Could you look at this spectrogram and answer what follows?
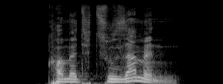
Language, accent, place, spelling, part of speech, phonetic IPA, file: German, Germany, Berlin, kommet zusammen, verb, [ˌkɔmət t͡suˈzamən], De-kommet zusammen.ogg
- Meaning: second-person plural subjunctive I of zusammenkommen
